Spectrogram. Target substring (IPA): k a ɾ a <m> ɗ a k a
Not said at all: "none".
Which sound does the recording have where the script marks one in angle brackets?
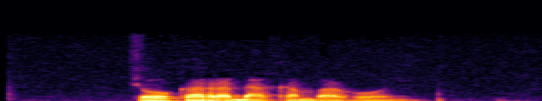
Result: none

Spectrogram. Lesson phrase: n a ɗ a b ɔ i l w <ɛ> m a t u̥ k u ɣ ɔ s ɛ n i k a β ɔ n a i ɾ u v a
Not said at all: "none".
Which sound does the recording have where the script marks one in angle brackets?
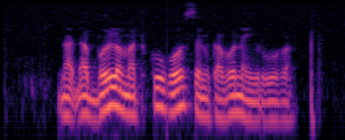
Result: a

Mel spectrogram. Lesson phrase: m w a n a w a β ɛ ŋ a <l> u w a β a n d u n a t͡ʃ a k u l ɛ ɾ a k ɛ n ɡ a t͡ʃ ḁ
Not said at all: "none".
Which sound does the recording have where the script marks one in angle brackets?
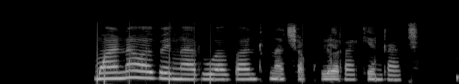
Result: ɾ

